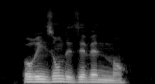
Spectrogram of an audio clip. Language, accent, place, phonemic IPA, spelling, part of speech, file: French, France, Lyon, /ɔ.ʁi.zɔ̃ de.z‿e.vɛn.mɑ̃/, horizon des événements, noun, LL-Q150 (fra)-horizon des événements.wav
- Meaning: event horizon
